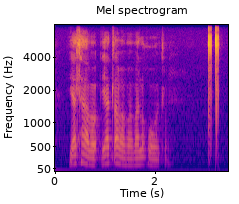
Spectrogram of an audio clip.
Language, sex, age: Northern Sotho, male, 21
